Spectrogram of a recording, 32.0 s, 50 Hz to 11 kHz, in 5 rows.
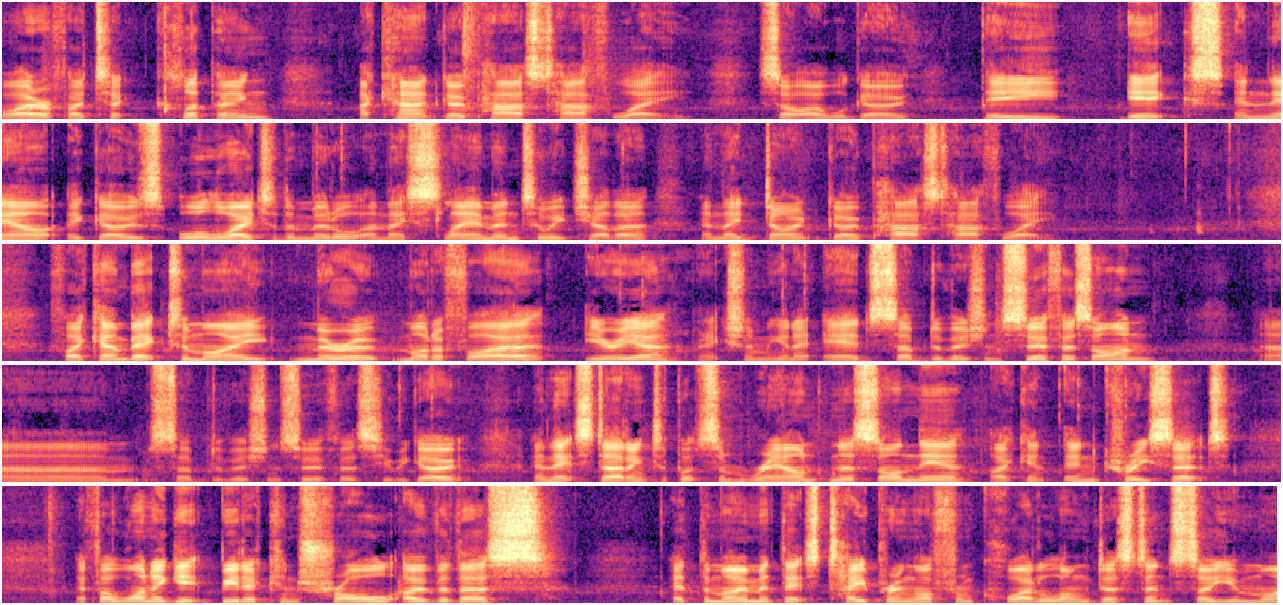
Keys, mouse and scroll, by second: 0.8 click, 4.9 e, 8.6 middle click, 15.9 click, 16.7 click, 22.0 middle click, 24.5 click, 24.7 click, 25.3 middle click, 27.8 middle click.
